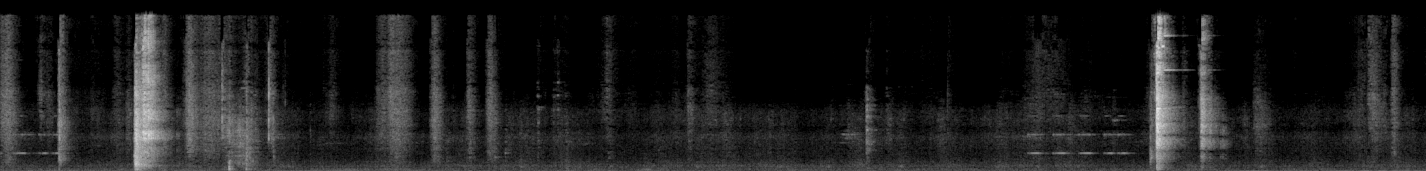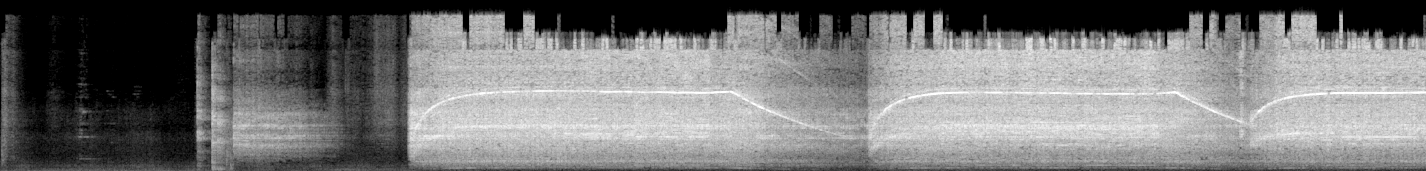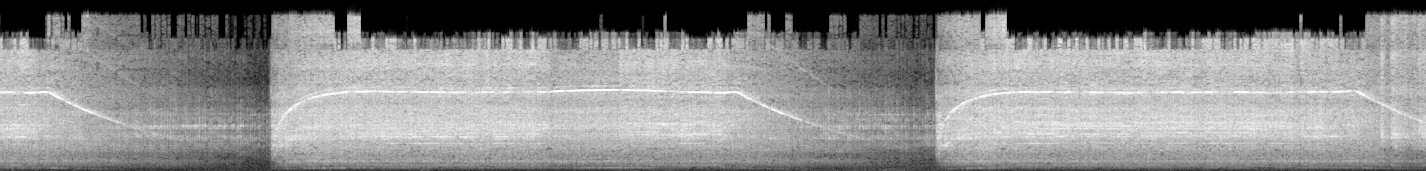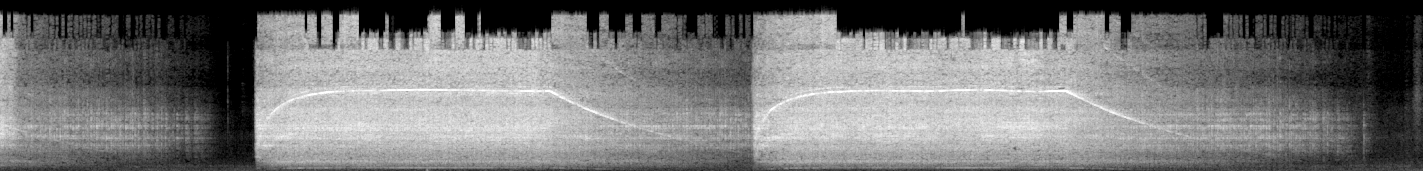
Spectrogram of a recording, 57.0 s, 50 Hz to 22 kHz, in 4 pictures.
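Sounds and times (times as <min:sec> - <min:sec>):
power tool motor running: 0:16.6 - 0:17.6, 0:18.4 - 0:44.7, 0:45.4 - 0:56.3.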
